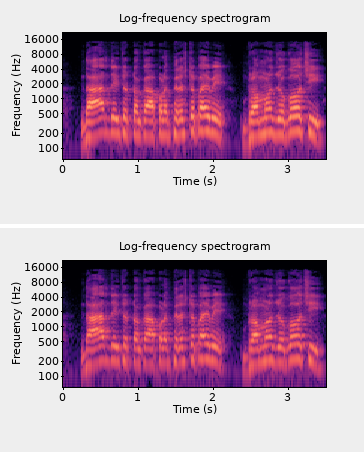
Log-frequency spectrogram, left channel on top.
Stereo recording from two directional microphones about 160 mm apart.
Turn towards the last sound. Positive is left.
turn(degrees=20)  # may be behind; listen again after turning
